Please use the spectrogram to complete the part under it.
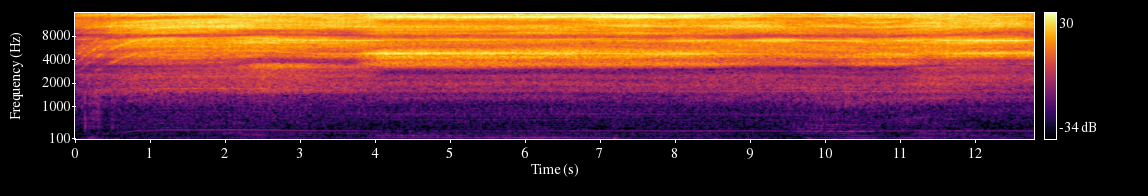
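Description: A polishing machine works on the glass and trim of an F10 BMW M5, whirring loudly and continuously up close with a high steady whine that rises slightly in pitch partway through.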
